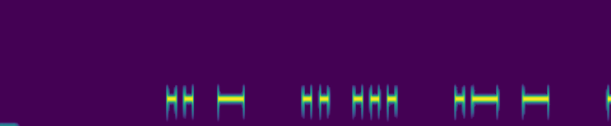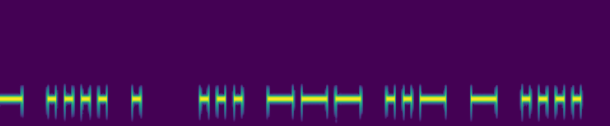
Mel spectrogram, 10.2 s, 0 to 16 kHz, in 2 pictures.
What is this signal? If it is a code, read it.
Morse code, heard as a keyed tone, about 17 wpm, 700 Hz. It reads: IT IS AT THE SOUTH
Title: Sentences from Top 1000 Words - Review Part 2 - 17wpm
